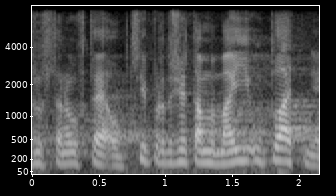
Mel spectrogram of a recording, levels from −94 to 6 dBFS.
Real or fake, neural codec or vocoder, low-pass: real; none; 7.2 kHz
